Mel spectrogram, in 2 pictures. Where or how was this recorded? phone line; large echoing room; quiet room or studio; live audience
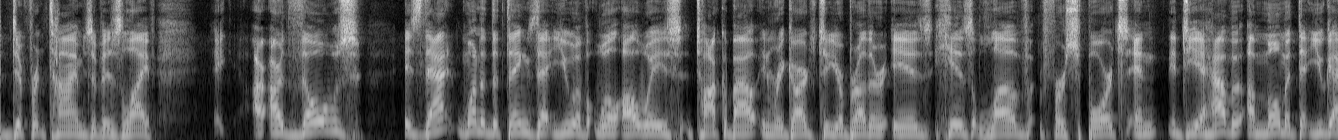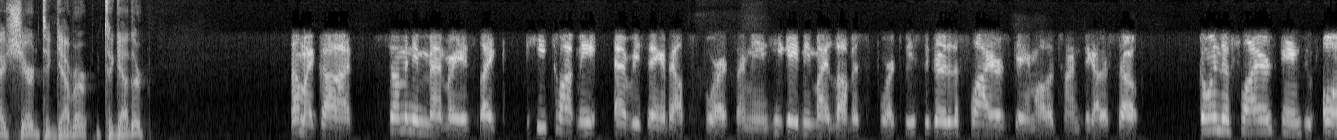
phone line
